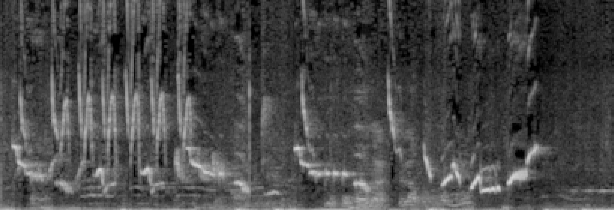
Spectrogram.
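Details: Singing white-rumped shama constantly switching tunes: rapid series of high zigzag whistles, slurred descending notes and bright upswept phrases, richly varied, with a steady low-pitched background hum throughout.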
